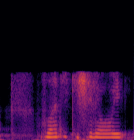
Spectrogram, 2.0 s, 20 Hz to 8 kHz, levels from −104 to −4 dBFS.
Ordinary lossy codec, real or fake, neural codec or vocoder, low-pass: AAC, 16 kbps; fake; codec, 16 kHz in and 24 kHz out, 0.4 kbps, LongCat-Audio-Codec, four codebook decoder; 7.2 kHz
